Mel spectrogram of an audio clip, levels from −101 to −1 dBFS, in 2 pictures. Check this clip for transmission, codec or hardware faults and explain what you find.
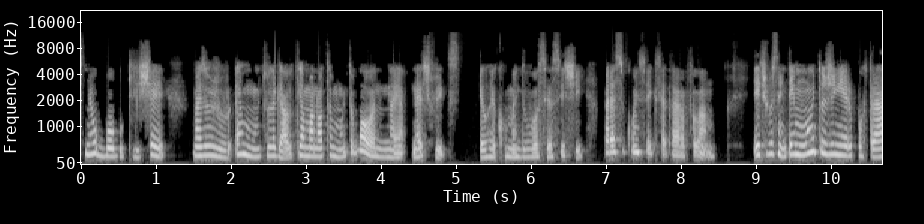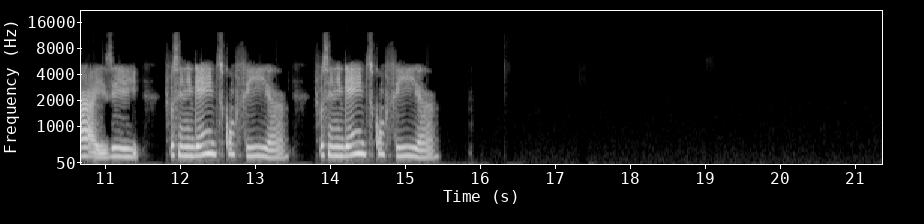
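One transmission fault is present. From 13.43 to 15.43 s, a stream segment is repeated: the player queued the same segment twice, so about 2.0 s of speech replays after a small blip at the jump back.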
